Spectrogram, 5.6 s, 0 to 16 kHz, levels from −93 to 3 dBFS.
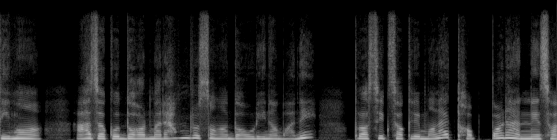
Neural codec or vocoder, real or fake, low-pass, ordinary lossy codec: autoencoder, 48 kHz, 32 numbers a frame, DAC-VAE, trained on Japanese speech; fake; 14.4 kHz; none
